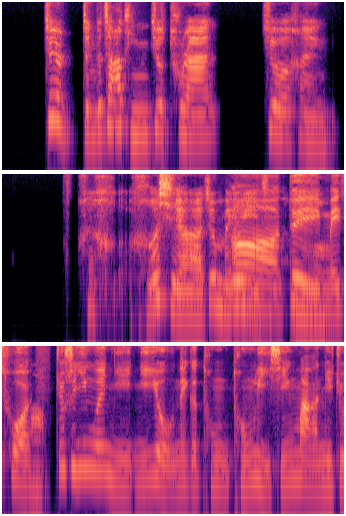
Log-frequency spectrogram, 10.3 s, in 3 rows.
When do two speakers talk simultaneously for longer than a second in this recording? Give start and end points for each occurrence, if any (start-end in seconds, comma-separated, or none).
5.7-7.3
